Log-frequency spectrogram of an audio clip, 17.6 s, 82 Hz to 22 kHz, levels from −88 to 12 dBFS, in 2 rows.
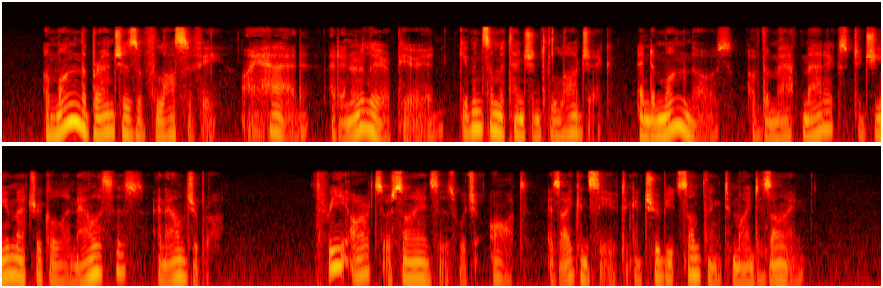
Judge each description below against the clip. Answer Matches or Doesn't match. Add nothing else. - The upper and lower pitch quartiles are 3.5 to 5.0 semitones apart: Matches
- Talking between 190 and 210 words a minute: Doesn't match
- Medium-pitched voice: Doesn't match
